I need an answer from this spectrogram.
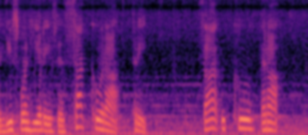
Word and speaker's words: Sakura: This one here is a Sakura. Sakura. Sakura. Sakura. The emphasis would be on the first syllable.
